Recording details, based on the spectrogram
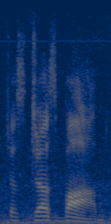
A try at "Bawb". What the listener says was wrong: No, you're saying it wrong. It's Bawb. It's an AWHB, not a BOB. Bawb.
